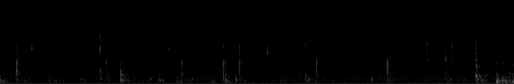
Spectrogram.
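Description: Faint mouth-eating sounds: quiet chewing with scattered small, irregular clicks as fried shrimp is eaten and handled with the fingers.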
